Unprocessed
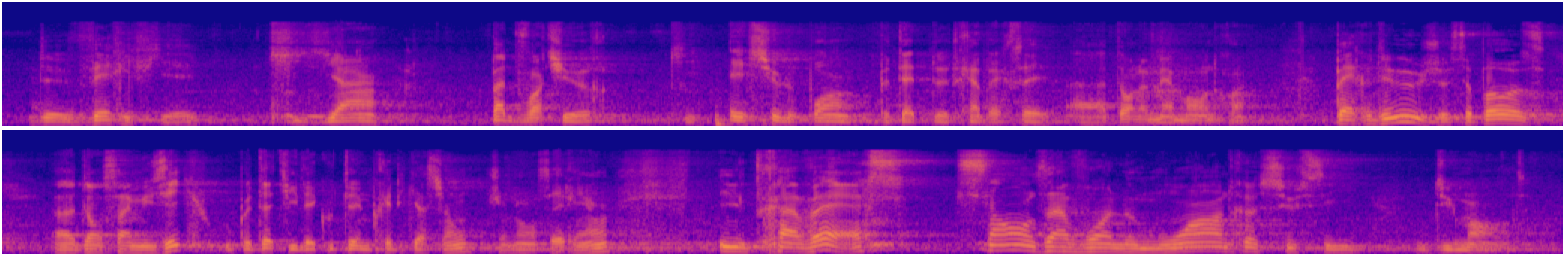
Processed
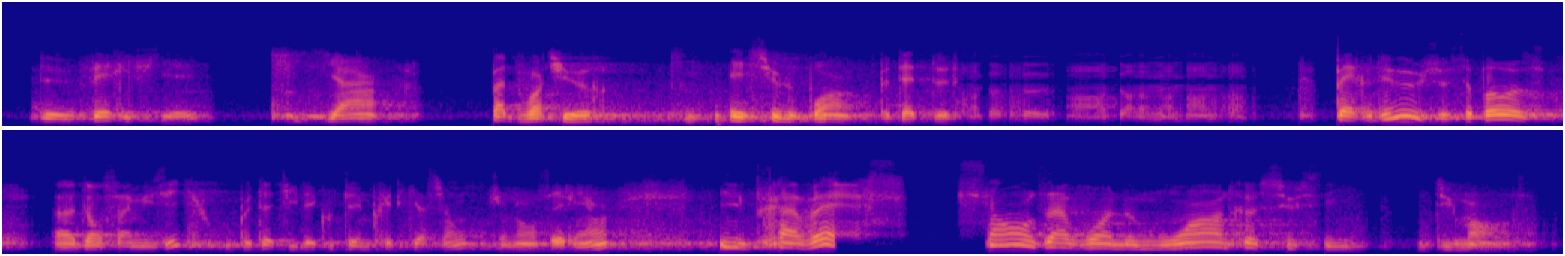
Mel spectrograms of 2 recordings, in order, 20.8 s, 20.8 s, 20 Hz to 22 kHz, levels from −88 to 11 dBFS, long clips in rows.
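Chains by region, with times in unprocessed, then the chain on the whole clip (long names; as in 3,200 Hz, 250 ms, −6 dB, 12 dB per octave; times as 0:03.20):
0:03.44–0:05.49: parametric band 130 Hz +15 dB 2.4 octaves + notch filter 3,200 Hz, Q 14
0:06.36–0:08.55: low-shelf EQ 490 Hz −6.5 dB + downward compressor 3 to 1, threshold −40 dBFS + sample-rate reduction 1,600 Hz
0:11.18–0:13.72: downward compressor 2 to 1, threshold −31 dBFS + one half of a high-frequency compander decoder only
0:15.95–0:16.97: Bessel high-pass filter 1,500 Hz, order 8 + multiband upward and downward compressor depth 40%
whole clip: Chebyshev band-pass filter 330–2,700 Hz, order 3; noise gate −45 dBFS, range −21 dB; parametric band 420 Hz +11.5 dB 1.2 octaves; level −7 dB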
